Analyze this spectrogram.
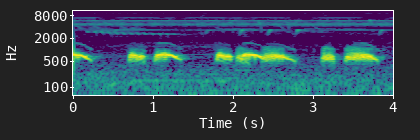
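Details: A wild spotted dove responds with cooing to a decoy bird set on the ground for trapping. Soft, hollow two-part coos, a brief note then a longer sliding one, repeat at uneven gaps.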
